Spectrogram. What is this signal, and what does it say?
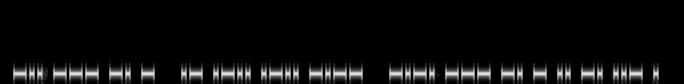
Morse code, heard as a keyed tone, about 30 wpm, 500 Hz. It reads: DONT ALLY CONTINUE
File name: 632 Words 30WPM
